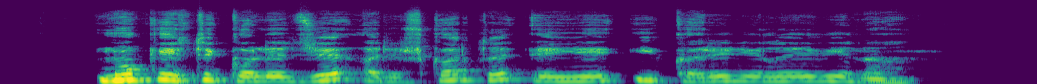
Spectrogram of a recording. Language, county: Lithuanian, Šiauliai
